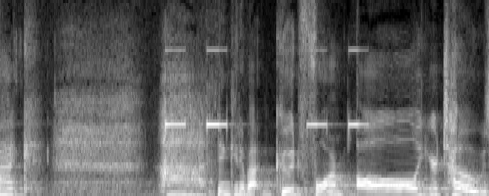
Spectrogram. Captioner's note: timer beeps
